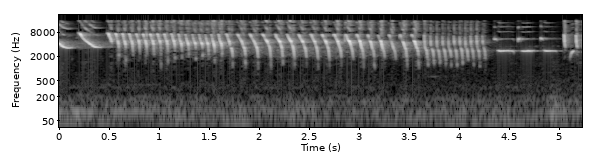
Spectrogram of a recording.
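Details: Canary lure song for young birds learning to sing: a long, rapid rolling trill of crisp repeated chirps, then a few spaced whistled notes and a sharp slur at the end.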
